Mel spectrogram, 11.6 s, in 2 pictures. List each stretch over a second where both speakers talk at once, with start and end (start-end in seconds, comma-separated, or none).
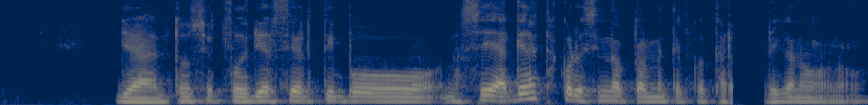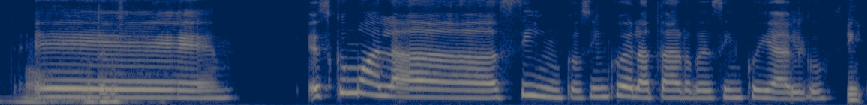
none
